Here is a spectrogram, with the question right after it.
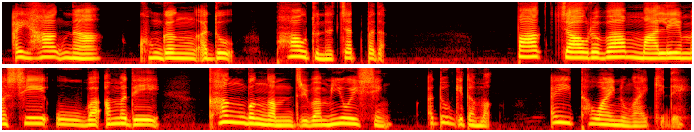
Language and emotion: Manipuri, sad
